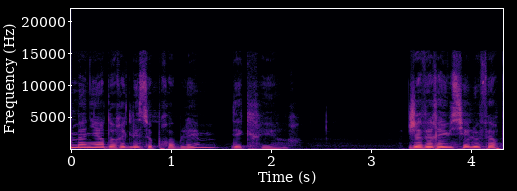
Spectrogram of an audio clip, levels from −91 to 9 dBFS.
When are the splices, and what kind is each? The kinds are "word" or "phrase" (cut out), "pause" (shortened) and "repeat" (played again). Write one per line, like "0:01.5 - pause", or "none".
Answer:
0:01.6 - word

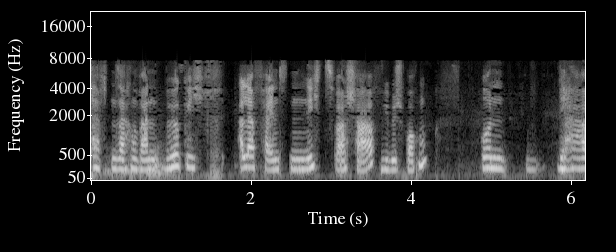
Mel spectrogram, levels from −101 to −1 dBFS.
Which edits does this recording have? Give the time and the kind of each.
0:01.8 - word
0:03.6 - word

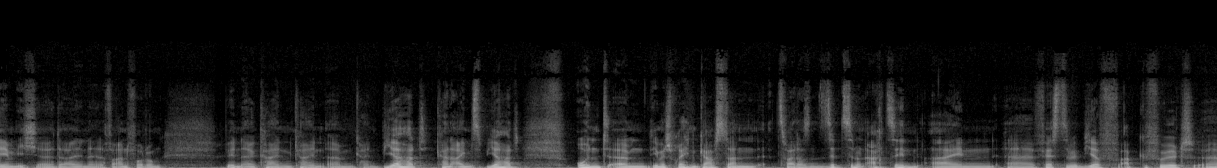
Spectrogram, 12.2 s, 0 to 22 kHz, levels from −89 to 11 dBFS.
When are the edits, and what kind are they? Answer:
none

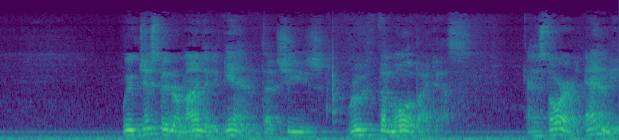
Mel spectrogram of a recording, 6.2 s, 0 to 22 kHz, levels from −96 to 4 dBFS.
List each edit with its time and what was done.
none

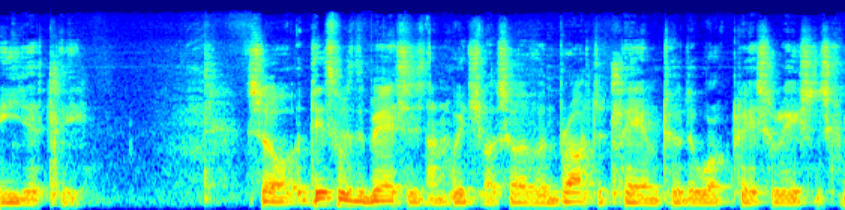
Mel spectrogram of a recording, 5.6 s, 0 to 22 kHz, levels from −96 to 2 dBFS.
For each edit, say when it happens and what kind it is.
0:02.8 - word
0:03.2 - word

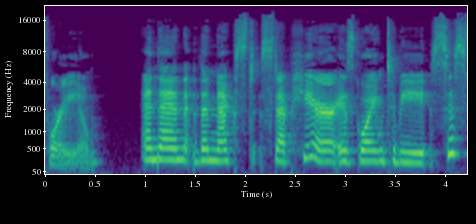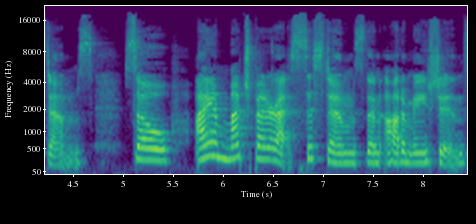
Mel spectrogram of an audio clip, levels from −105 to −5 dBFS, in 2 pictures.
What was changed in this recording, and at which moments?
none

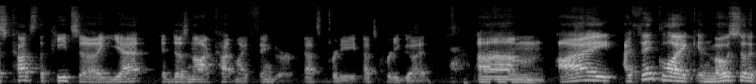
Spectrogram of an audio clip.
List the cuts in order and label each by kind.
0:04.7 - pause

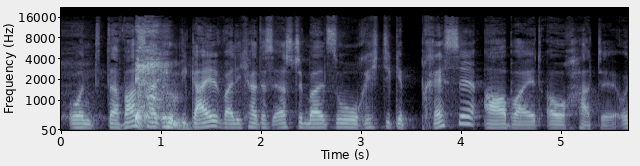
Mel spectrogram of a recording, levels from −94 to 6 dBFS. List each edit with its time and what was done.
none

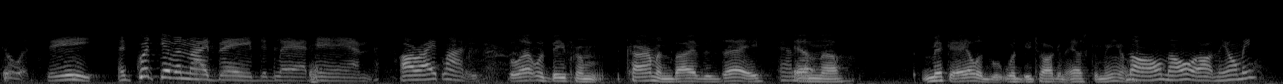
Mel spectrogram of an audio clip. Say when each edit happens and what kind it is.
0:07.7 - pause

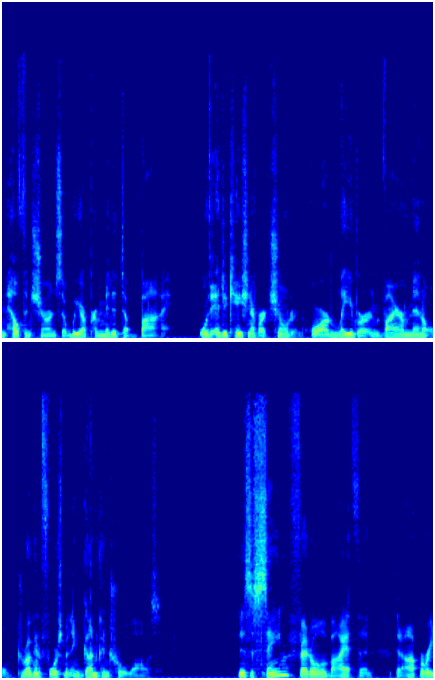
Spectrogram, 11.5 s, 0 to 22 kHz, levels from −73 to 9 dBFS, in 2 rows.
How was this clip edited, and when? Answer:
none

